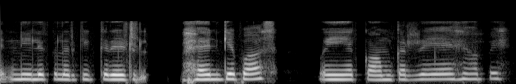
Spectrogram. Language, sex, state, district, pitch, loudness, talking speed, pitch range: Hindi, female, Uttar Pradesh, Shamli, 230 Hz, -16 LUFS, 175 wpm, 225-240 Hz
